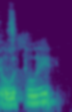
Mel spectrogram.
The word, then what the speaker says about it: salicylate: So the methyl salicylate. How do you say this? Salicylate.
